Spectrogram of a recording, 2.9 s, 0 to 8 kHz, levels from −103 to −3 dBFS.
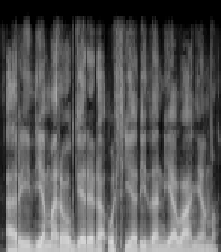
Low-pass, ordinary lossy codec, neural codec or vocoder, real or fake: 7.2 kHz; none; codec, 16 kHz, 4 kbps, X-Codec, HuBERT features, trained on balanced general audio; fake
